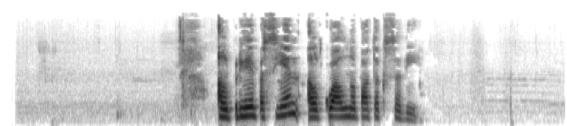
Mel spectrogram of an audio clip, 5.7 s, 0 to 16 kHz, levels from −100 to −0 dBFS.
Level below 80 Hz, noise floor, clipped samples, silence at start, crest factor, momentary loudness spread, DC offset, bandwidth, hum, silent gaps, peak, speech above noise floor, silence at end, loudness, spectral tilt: -74 dBFS; -72 dBFS; under 0.1%; 1.8 s; 22 dB; 21 LU; under 0.1%; 11.5 kHz; none; none; 0 dBFS; 53 dB; 1.5 s; -19 LUFS; -4.5 dB/octave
